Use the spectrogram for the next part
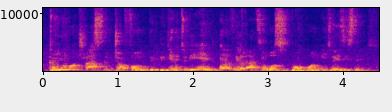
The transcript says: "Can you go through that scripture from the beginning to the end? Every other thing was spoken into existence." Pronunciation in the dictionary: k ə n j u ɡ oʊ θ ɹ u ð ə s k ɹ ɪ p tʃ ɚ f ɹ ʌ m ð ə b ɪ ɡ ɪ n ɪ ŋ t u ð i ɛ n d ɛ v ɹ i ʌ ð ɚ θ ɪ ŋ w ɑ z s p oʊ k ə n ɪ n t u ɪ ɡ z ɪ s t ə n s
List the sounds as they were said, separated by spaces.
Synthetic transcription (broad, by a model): k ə n j u ɡ oʊ t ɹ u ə s k ɹ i p tʃ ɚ f ɹ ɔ m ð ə b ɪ ɡ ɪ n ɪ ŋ t u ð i ɛ n d ɛ v ɹ i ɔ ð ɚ t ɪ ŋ w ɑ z s p oʊ k ə n ɪ n t u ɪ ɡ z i s t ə n s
